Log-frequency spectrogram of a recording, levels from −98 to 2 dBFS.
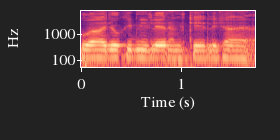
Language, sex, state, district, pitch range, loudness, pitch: Hindi, male, Uttar Pradesh, Shamli, 120-125 Hz, -14 LUFS, 125 Hz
